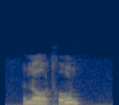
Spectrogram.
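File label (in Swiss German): "natron", Alsatian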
